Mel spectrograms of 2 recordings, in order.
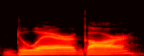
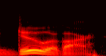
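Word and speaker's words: duergar: down in the underdark I would call them duer gar and I say they call it do orgar so mine will be dwar I'm I'm saying it wrong it's supposed to be do agar okay all right all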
